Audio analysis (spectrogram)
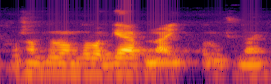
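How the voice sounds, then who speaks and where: A man teaching a classroom biology lesson, slowly spelling out long terms and often checking that students follow. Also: medium pitch, monotone, vocal fry, phone-quality sound, slight background noise. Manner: slow deliberate spelling out of terms, frequent check-ins. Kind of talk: classroom lecture.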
